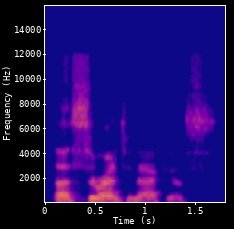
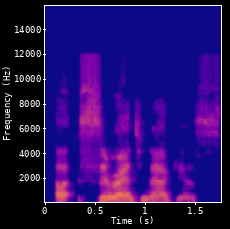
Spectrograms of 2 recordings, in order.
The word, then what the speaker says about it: Sirantinakis: Sirantinakis. Just say it one more time, please. Sirantinakis. The T is silent.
